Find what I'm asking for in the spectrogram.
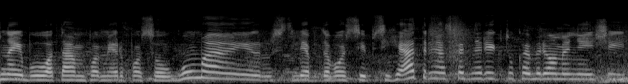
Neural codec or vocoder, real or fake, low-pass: none; real; 10.8 kHz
